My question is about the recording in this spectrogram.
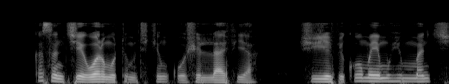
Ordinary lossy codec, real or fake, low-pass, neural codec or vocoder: none; real; 7.2 kHz; none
